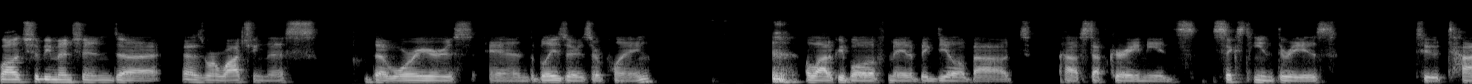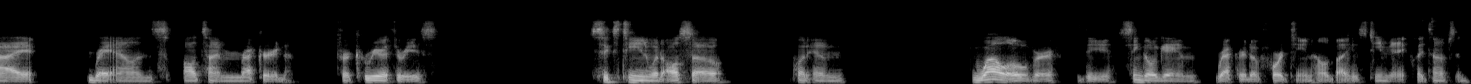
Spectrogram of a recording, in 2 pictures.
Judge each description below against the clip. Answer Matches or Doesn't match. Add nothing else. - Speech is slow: Matches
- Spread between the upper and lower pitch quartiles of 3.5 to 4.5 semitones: Doesn't match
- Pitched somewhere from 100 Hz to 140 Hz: Doesn't match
